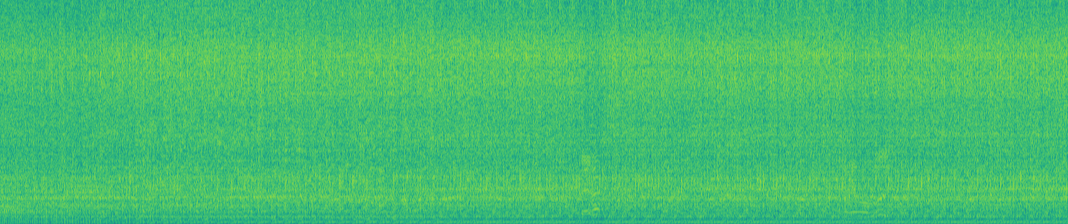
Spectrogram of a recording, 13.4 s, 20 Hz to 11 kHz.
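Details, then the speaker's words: Toyota 40 Series LandCruiser B diesel engine, first start after rebuild: even diesel clatter at a steady idle with a firm regular beat and no knock or stumble; healthy-running diesel. "um juicy sounds good she sounds like a beauty yeah"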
